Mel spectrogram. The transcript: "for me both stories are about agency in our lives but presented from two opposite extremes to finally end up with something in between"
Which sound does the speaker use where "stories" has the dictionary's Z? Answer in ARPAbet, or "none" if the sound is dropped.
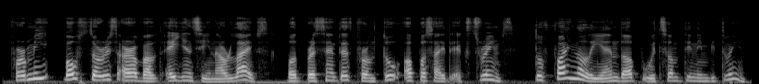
S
